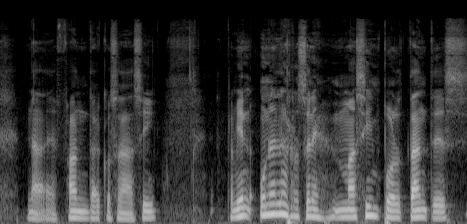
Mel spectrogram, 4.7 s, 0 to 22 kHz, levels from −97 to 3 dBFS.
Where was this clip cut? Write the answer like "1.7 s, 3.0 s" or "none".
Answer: 2.2 s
